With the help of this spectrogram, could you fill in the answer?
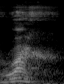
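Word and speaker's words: רוח: Se se escribe roach, pero se pronuncia raj.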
